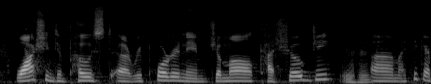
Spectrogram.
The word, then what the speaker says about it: Khashoggi: murder of a Washington Post reporter named Jamal Khashoggi. Mm-hmm. I think I pronounced that right, Khashoggi.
